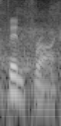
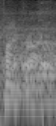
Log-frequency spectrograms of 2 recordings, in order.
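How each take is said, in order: First: The first syllable sounds like 'fin'. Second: The first syllable sounds like 'fine'. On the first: The speaker calls it right. "it is Finfrock" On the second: The speaker calls it wrong. "not Feinfrock"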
